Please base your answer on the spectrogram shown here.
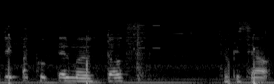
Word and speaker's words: Molotov: Ceux qui me diront que c'est cocktail Molotov, c'est pas enfin cocktail Molotov et pas cocktail Molotov. Sauf que c'est un S, du coup. Donc les V se prononcent F en russe.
